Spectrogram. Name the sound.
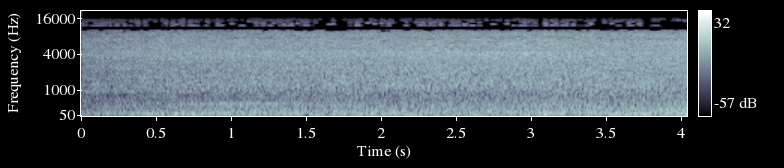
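ocean waves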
